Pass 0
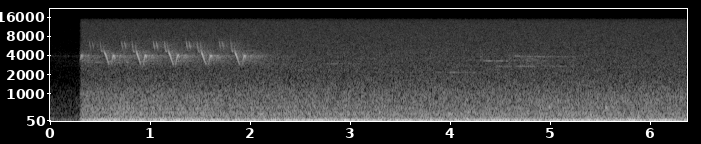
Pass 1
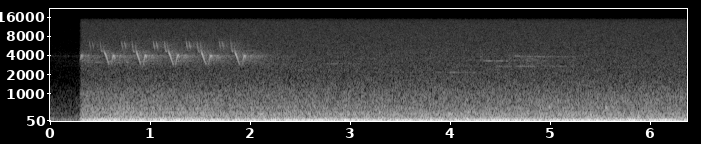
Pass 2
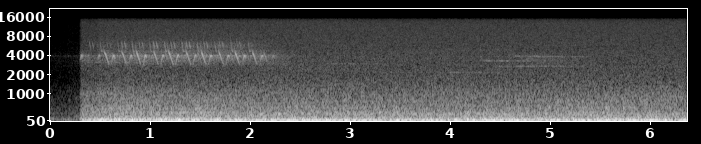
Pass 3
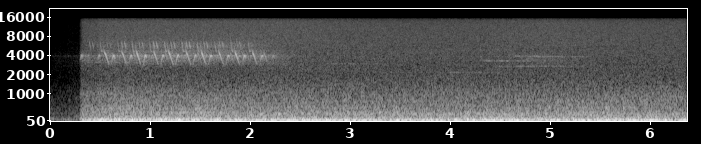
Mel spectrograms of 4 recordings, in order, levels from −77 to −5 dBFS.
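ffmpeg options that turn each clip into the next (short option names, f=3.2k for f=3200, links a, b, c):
-af "lowshelf=f=350:g=9"
-filter_complex "[0:a]highpass=43,asplit=2[a][b];[b]aecho=0:1:174.9|285.7:0.794|0.282[c];[a][c]amix=inputs=2:normalize=0"
-af "adynamicequalizer=threshold=0.00891:dfrequency=4000:dqfactor=0.7:tfrequency=4000:tqfactor=0.7:attack=5:release=100:ratio=0.375:range=3.5:mode=boostabove:tftype=highshelf"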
